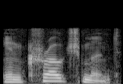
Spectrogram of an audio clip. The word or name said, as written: encroachment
